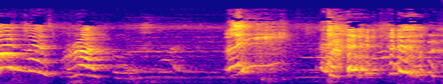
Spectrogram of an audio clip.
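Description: A small child's high-pitched voice in four short bursts of squealing and giggly babbling.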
